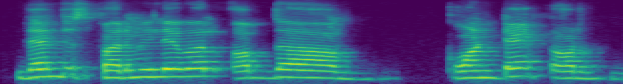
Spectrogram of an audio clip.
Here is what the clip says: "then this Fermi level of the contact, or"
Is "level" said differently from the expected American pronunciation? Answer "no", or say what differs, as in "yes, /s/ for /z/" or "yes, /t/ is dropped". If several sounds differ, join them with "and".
yes, /b/ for /v/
